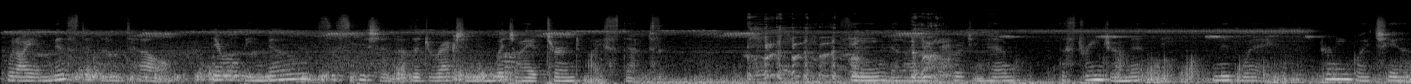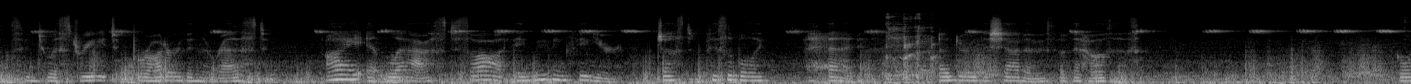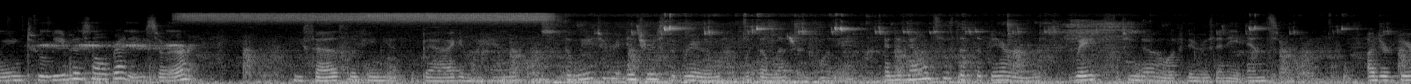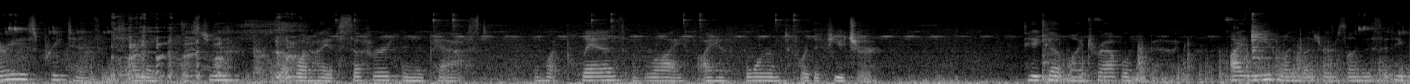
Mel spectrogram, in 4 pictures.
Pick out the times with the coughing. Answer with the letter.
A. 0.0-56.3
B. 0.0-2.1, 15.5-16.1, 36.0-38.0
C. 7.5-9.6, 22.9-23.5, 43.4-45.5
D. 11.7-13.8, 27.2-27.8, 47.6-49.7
C.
